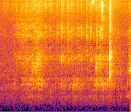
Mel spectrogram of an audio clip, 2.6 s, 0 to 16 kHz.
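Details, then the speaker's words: Innokin Cool Fire 4 vape mod shaken by hand: light scattered plastic clicking with each shake, no motor; loose fire and adjust buttons rattling in their housing, less when a finger rests on a button. "but you know what it's not doesn't rattle that bad it seems to Rattle worse like that you know what it is probably because when you're using it you got your finger on one of the buttons so now that one's not rattling"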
